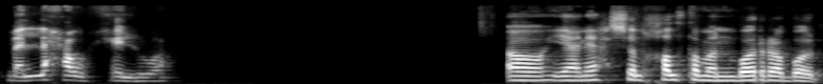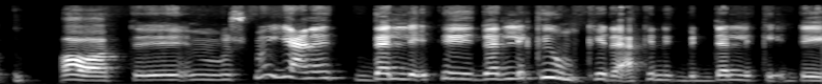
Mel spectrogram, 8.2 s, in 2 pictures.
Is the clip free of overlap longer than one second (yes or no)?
yes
